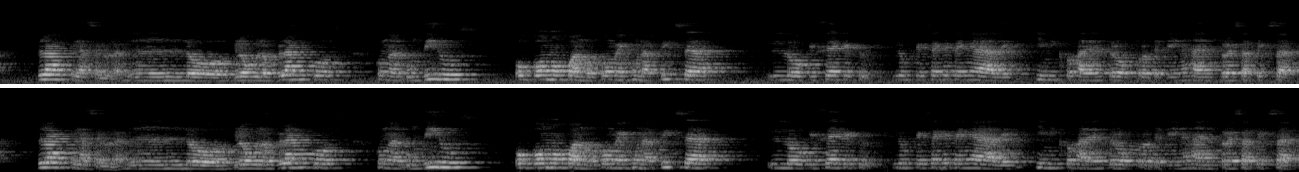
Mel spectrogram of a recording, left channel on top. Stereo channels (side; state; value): left; noise; rumble, 25 dB below the sound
